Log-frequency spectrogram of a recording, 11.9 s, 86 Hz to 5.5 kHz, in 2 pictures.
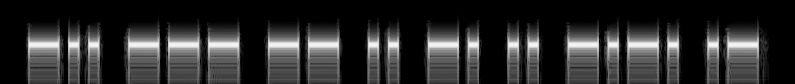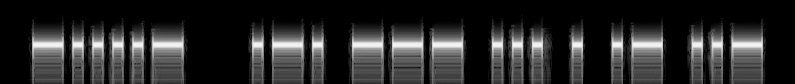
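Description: Morse code, heard as a keyed tone, about 16 wpm, 600 Hz. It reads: DOMINICA - ROSEAU
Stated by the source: CW practice of national capitals at 16 words per minute, from ON6ZQ.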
